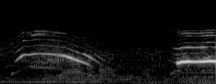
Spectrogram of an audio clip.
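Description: A high-pitched voice shouting twice. The first call is drawn out, rising and then falling away in the first second. The second is short, louder and held on one pitch near the end.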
